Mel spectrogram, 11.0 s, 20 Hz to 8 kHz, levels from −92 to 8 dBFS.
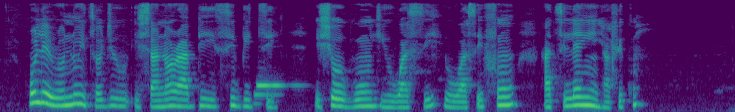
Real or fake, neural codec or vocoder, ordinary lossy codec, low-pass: real; none; none; 7.2 kHz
